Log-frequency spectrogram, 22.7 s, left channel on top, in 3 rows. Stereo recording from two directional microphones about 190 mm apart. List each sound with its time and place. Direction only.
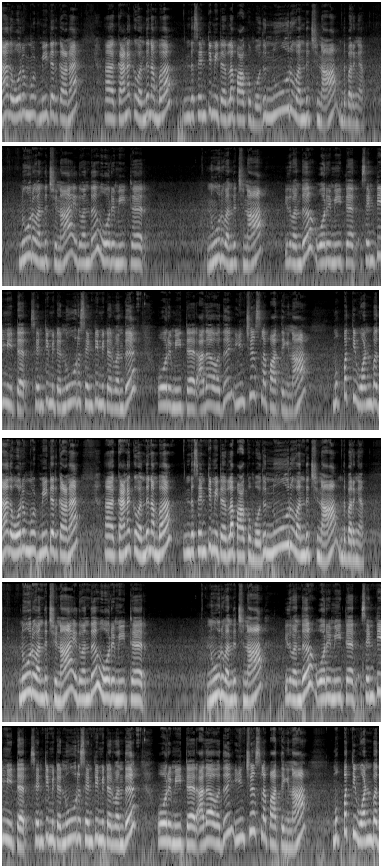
0.0 s a woman's voice: 35° right (ahead or behind)
11.7 s a woman's voice: 30° right (ahead or behind)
